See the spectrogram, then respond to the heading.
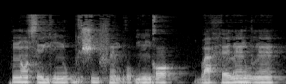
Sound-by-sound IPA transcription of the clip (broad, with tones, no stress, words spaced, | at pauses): nɔ̃˧se˨ji˨ nu˨˦bi˦ʃi˧ fɛ̃˨bo˨bĩ˧ɡɔ˦ | ba˨hɛ˨˦lɛ̃˦ɾu˦˨ lɛ̃˧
